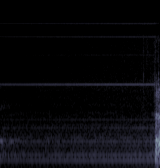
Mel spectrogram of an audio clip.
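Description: Steady electrical mains hum with a faint, thin high tone over it, and no other sound.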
